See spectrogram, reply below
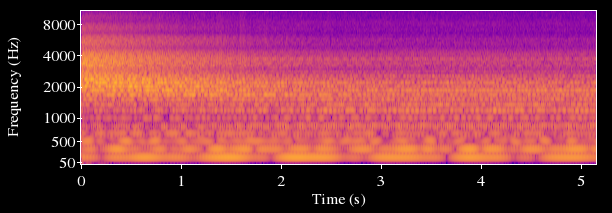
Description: ATMO PADS; Best Service; XX Large

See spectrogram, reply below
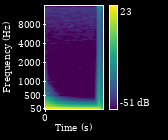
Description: BASS

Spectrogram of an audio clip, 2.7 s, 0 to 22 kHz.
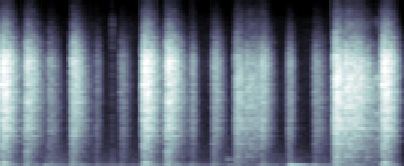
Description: LOOP; E-Lab; X Static Goldmine 2; akai

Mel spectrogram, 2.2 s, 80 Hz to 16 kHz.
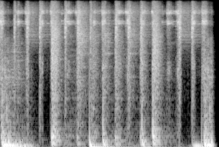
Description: D3 BREAK

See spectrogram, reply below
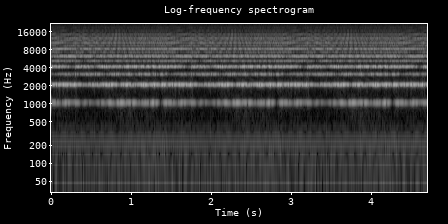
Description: PHASE PAD, ATMO PADS; Best Service; XX Large

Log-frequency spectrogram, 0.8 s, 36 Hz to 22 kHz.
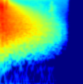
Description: CLAPS, Gospel; Spectrasonics; Vocal Planet Vol.1 Gospel; SNAP

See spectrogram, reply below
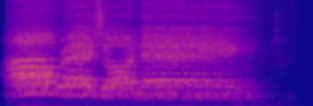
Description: YOUTH CH PHRASE, Vocal Planet Gospel

